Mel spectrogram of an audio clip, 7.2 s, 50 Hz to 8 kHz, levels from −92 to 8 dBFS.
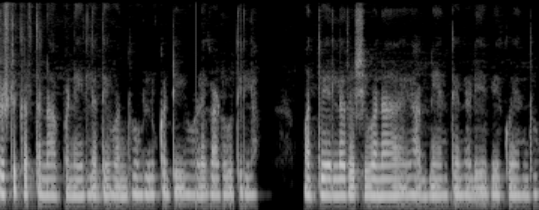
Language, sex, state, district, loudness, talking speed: Kannada, female, Karnataka, Gulbarga, -24 LUFS, 110 wpm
